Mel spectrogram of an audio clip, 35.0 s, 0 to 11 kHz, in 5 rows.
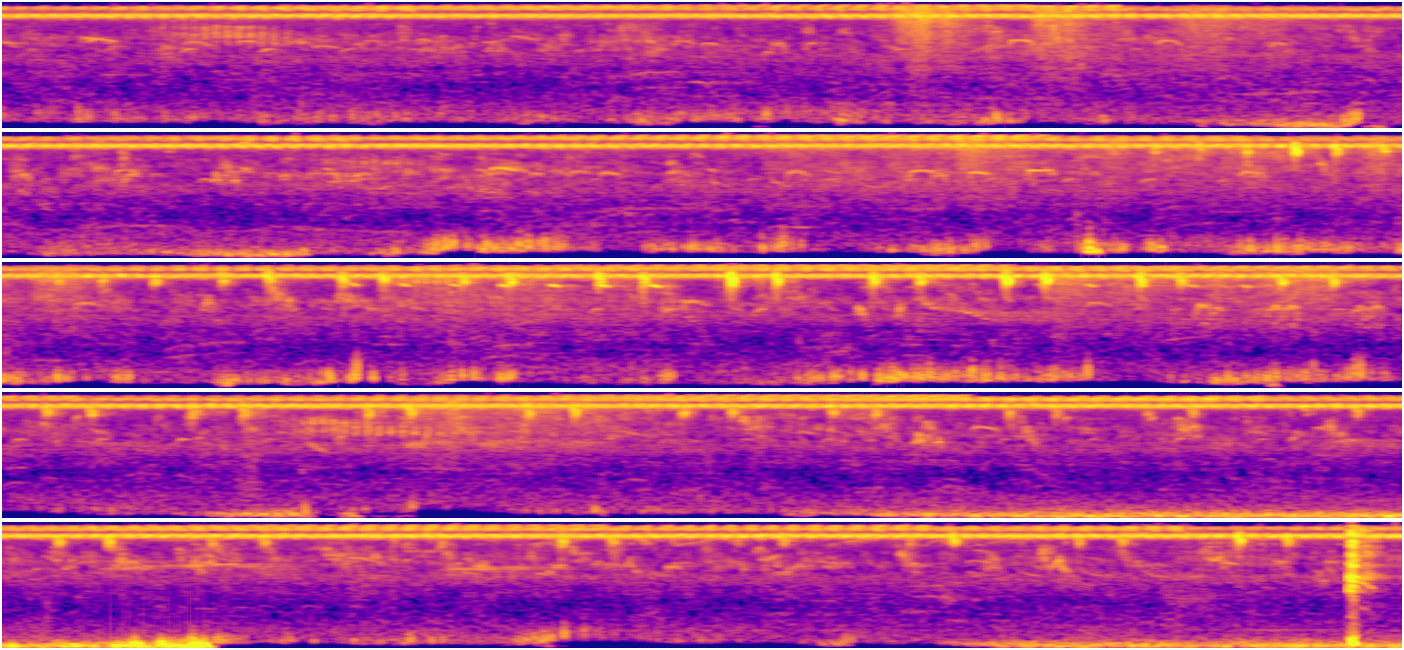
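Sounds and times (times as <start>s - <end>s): low rumble: 25.4s - 29.1s, 33.0s - 35.0s.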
